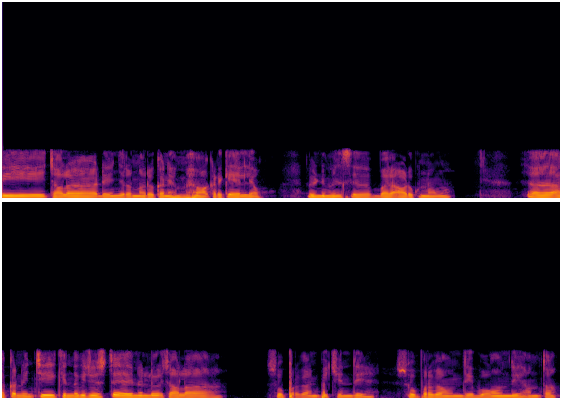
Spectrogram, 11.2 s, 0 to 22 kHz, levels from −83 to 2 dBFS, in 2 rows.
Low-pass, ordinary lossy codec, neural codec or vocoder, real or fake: 5.4 kHz; none; none; real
